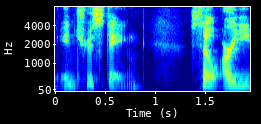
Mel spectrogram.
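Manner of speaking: normal talking voice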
